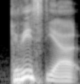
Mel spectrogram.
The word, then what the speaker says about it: Chrystia: including working with uh as they pronounce it gristia freelance team christopher freeland's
